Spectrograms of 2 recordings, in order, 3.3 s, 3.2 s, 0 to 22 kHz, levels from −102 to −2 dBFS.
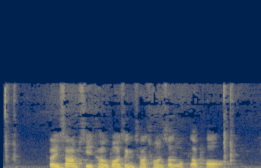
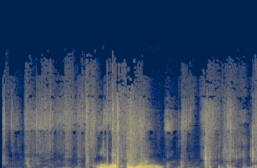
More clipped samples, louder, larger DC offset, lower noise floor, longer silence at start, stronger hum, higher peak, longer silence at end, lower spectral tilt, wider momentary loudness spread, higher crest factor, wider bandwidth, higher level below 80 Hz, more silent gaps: neither; about the same, -22 LUFS vs -24 LUFS; neither; first, -50 dBFS vs -43 dBFS; second, 0.05 s vs 0.3 s; neither; about the same, -6 dBFS vs -4 dBFS; first, 0.35 s vs 0 s; about the same, -6.5 dB/octave vs -5.5 dB/octave; second, 9 LU vs 20 LU; about the same, 18 dB vs 20 dB; second, 11.5 kHz vs 13.5 kHz; about the same, -54 dBFS vs -52 dBFS; neither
